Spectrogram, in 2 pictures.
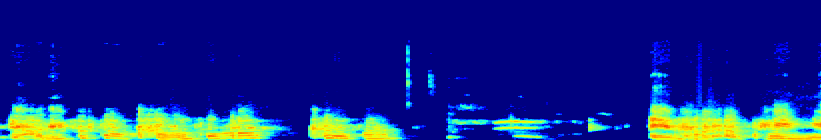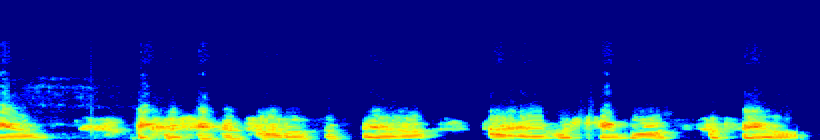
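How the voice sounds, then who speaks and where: High-voiced woman caller on a lo-fi inmate payphone, casual and loyal. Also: moderate pace. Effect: inmate payphone call. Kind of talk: casual chat. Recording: tinny payphone line.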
